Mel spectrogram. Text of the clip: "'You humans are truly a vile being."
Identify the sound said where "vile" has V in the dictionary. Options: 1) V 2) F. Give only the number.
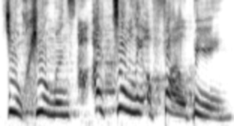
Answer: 2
